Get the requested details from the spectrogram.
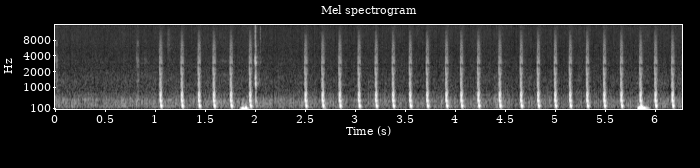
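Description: Soft interface clicks tick rapidly and evenly.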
